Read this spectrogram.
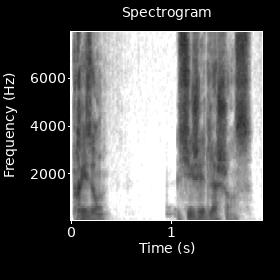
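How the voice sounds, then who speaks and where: Man voicing a anxious middle-aged rentier, agitated, defensive, husky, dry audiobook sound. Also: a little slow, fairly bright tone, dry recording, full character voice. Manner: agitated, defensive, raised pitch. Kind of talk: audiobook character voice.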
